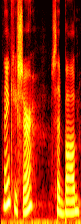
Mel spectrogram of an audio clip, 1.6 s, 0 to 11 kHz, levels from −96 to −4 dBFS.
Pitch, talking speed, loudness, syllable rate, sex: 210 Hz, 145 wpm, -16 LUFS, 3.9 syllables/s, female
